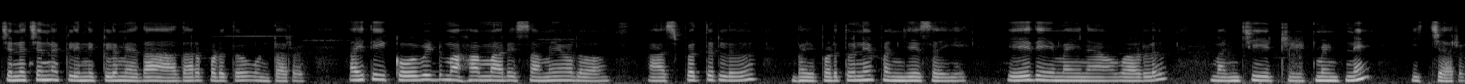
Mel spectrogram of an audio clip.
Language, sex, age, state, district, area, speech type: Telugu, female, 45-60, Andhra Pradesh, West Godavari, rural, spontaneous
